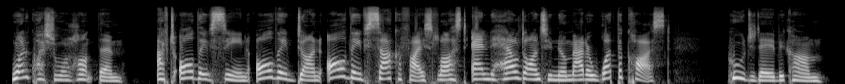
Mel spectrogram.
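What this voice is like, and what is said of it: Light British accent. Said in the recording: “it was just a touch of British accent. ... Yeah, just a touch. ... It wasn't heavy. It was light.”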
